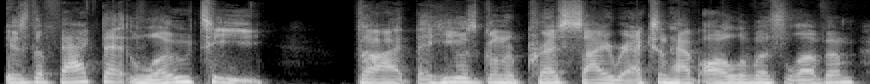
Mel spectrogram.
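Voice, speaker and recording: A man's voice: fairly high pitch, fairly even intonation, a little slow. A young man talking through a reaction video in a loose, conversational way. He restarts his sentences often and speaks straight to his viewers. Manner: casual, stammering restarts, addresses viewers as guys. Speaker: commentary YouTuber. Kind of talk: reaction commentary.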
